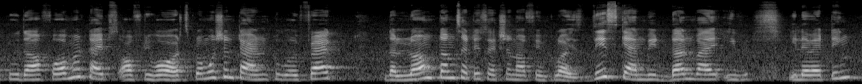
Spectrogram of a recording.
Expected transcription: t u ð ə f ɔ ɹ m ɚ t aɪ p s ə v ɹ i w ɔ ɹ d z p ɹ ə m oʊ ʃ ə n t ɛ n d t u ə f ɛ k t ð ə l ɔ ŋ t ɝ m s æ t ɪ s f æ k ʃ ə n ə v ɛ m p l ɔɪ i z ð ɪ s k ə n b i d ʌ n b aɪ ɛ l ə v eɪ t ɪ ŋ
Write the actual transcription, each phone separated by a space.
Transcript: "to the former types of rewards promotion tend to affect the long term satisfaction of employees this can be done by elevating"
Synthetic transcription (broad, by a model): t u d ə f ɔ ɹ m ɚ t aɪ p s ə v ɹ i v ɔ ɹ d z p ɹ ə m oʊ ʃ ə n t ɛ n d t u ə f ɛ k t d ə l ɔ ŋ t ɝ m s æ t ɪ s f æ k ʃ ə n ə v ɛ m p l ɔɪ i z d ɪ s k ə n b i d ʌ n b aɪ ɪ l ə v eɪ t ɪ ŋ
